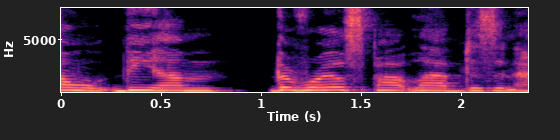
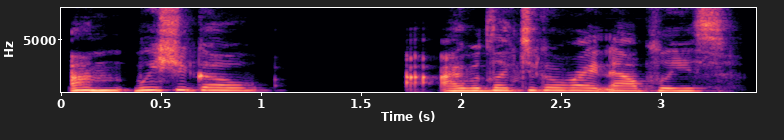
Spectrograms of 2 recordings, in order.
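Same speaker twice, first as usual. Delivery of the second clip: nervous, near tears; 5 semitones higher, 3 dB louder than usual. Acted. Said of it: "she looks like she's about to cry".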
